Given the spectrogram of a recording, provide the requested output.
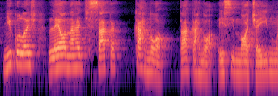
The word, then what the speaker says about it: Carnot: futacs aqui o nicolas leonard sata carnô tá carne ó esse note aí não é carnot francesa carne ó com suas camadas eu acho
